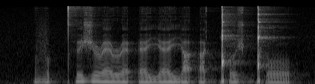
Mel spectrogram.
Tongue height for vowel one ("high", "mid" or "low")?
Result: low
